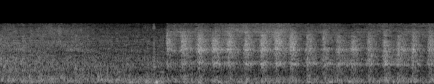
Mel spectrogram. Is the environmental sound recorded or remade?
remade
